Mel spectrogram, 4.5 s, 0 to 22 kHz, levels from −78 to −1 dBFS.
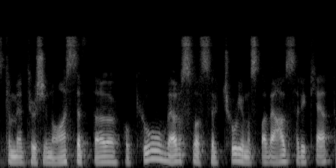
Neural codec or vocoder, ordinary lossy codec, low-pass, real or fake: codec, 16 kHz in and 24 kHz out, 0.6 kbps, FocalCodec, streaming, 4096 codes; Opus, 32 kbps; 9.9 kHz; fake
